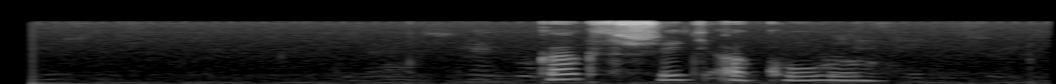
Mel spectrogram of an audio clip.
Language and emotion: Russian, sad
